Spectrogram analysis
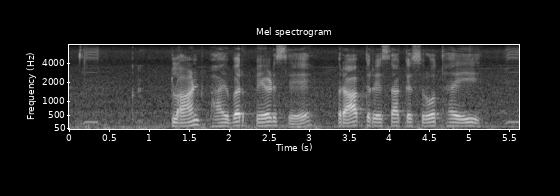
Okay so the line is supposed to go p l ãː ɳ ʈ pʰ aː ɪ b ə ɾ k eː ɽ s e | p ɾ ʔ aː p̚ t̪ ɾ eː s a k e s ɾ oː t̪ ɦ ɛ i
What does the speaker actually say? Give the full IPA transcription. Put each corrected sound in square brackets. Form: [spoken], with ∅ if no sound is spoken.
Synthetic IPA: p l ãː ɳ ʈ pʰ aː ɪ b ə ɾ [p] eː ɽ s e | p ɾ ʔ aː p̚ t̪ ɾ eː s a k e s ɾ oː t̪ ɦ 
